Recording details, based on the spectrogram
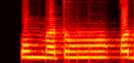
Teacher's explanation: امتوں قد میں تا کے اوپر دو پیش کی تنوین کے بعد حروف اخفاء میں سے قاف آ رہا ہے، تو یہاں پر اخفاء کا قاعدہ ہوگا، یعنی تنوین میں ہم غنہ کر کے پڑھیں گے۔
